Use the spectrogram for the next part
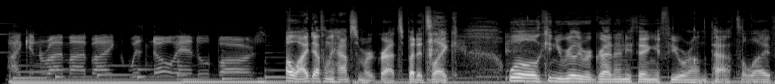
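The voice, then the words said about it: Dopey, dumb-sounding silly voice. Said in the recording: “stupid voice ... I think that was a dopey voice.”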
